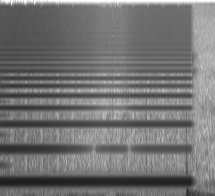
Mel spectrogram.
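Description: A loud, steady synth tone is saturated toward a buzzy square-wave sound, rich in overtones. It holds unchanged for almost four seconds, then cuts off abruptly.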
